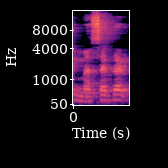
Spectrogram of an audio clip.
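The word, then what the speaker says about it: massacre: ওকে, next রয়েছে কি, ম্যাসাকার MASSA, ম্যাসাকার CRE, এখানে কার বানান কিন্তু CAR বা CER তা নয়, কিন্তু CRE, ম্যাসাকার বানানটা দেখতে হবে।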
